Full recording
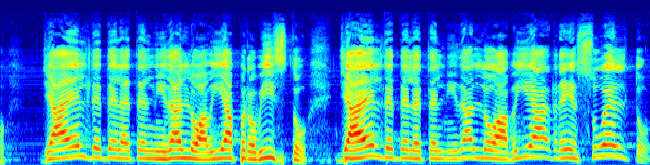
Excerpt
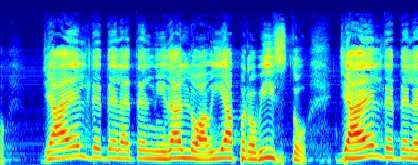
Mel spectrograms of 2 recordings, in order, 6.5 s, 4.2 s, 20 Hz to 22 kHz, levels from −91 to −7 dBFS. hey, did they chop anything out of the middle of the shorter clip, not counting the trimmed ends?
no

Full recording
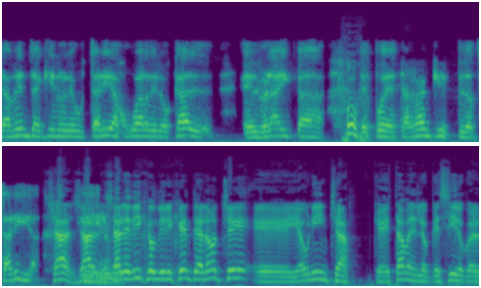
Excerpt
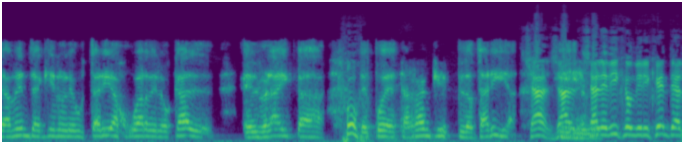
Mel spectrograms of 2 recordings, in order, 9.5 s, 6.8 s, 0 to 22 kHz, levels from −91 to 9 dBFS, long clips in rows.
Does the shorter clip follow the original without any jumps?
yes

